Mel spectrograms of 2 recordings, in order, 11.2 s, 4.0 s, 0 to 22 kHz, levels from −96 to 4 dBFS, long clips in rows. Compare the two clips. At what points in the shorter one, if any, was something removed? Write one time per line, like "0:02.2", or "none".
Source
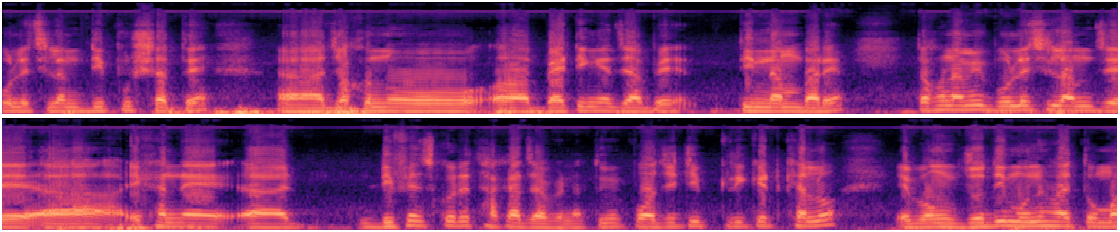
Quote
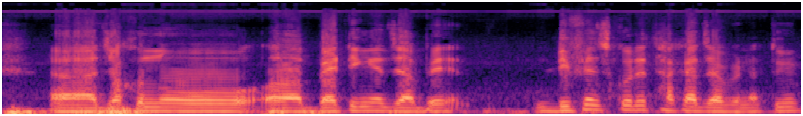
0:02.4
